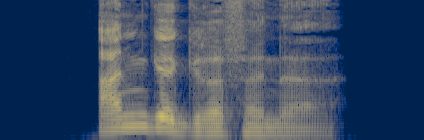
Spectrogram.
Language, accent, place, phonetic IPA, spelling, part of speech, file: German, Germany, Berlin, [ˈanɡəˌɡʁɪfənə], angegriffene, adjective, De-angegriffene.ogg
- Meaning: inflection of angegriffen: 1. strong/mixed nominative/accusative feminine singular 2. strong nominative/accusative plural 3. weak nominative all-gender singular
